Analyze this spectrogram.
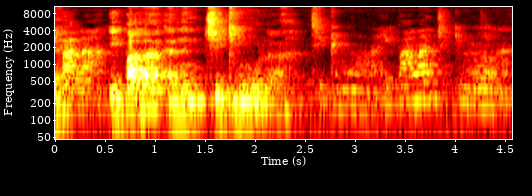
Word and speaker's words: Chiquimula: So how do you pronounce that? Ipala. Ipala? Ipala, I-P-A-L-A. Ipala. Ipala, and then Chiquimula. Ipala, Chiquimula. Chiquimula.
